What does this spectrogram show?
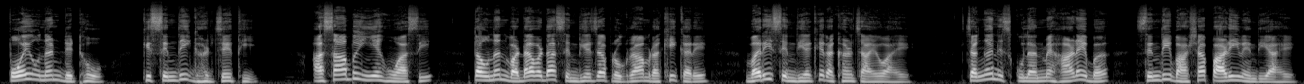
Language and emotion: Sindhi, neutral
